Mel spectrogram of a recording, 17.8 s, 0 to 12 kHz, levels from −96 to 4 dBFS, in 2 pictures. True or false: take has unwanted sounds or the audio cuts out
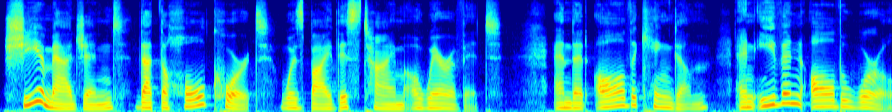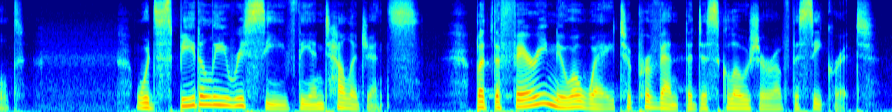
false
